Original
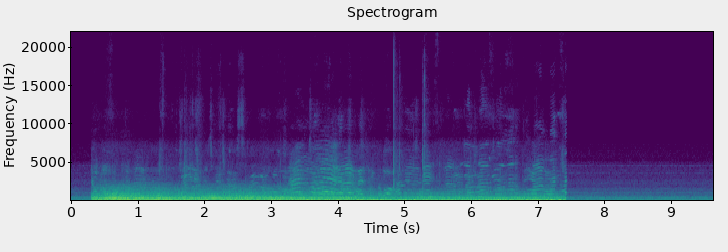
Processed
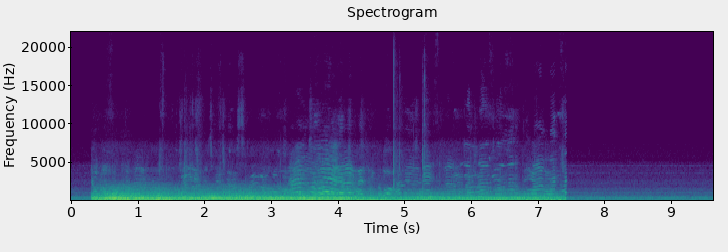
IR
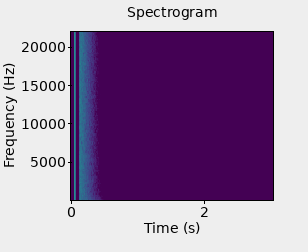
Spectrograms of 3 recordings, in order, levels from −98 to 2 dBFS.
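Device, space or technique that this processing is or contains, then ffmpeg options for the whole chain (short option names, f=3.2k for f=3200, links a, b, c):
filter by subtraction: -filter_complex "[0:a]asplit=2[a][b];[b]lowpass=220,volume=-1[c];[a][c]amix=inputs=2:normalize=0,asettb=1/sr,asplit=3[d][e][f];[d]atrim=end=3.374[g];[e]atrim=start=3.37:end=4.11,asetpts=PTS-STARTPTS,afade=t=in:d=0.004:c=qsin,afade=t=out:st=0.736:d=0.004:c=qsin,asplit=2[h][i];[i]adelay=15,volume=-2.5dB[j];[h][j]amix=inputs=2:normalize=0,atrim=end_sample=32634[k];[f]atrim=start=4.106[l];[g][k]acrossfade=d=0.004:c1=hsin:c2=qsin[m];[m][l]acrossfade=d=0.004:c1=qsin:c2=hsin,volume=-1.5dB"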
